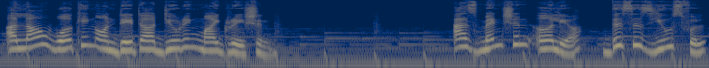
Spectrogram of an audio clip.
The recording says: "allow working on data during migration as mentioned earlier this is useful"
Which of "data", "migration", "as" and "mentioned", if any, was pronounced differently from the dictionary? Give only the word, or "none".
none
